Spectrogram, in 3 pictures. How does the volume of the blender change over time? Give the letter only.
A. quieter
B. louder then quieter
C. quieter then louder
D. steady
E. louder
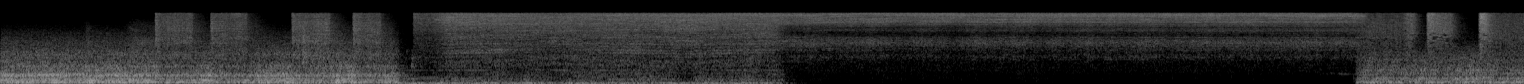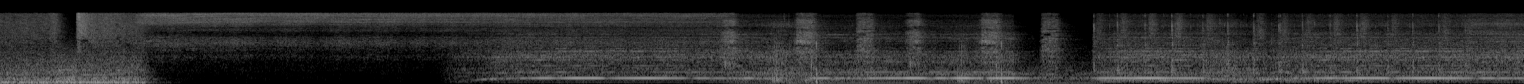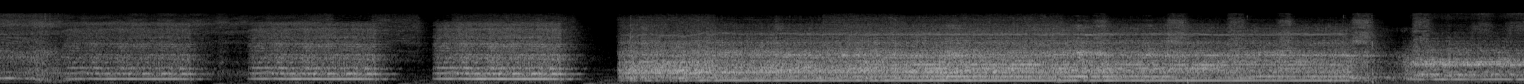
E.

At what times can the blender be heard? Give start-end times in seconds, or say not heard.
19.6-45.6.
